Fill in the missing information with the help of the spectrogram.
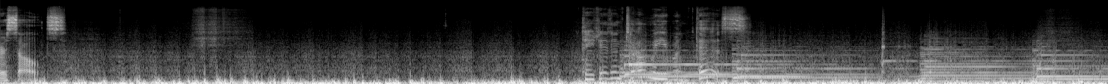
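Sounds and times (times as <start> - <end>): car engine rumble inside cabin: 0.7 - 11.0.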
